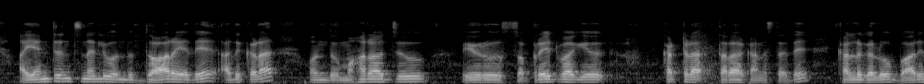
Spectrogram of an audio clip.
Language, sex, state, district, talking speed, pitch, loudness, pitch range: Kannada, male, Karnataka, Bellary, 115 wpm, 115 Hz, -26 LUFS, 105-125 Hz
